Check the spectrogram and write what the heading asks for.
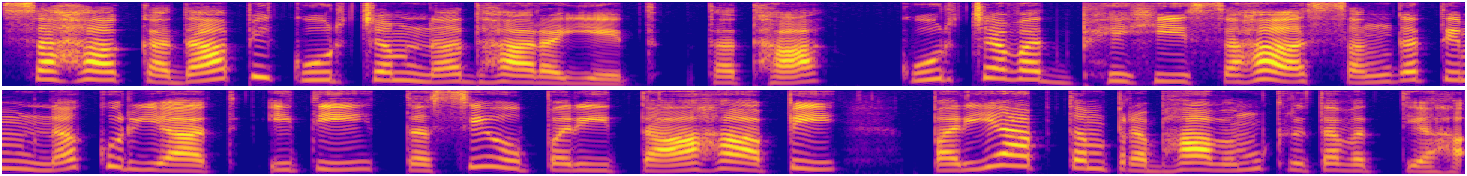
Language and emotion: Sanskrit, neutral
